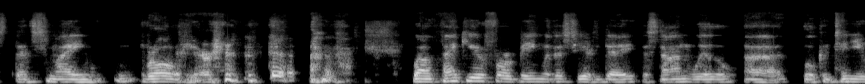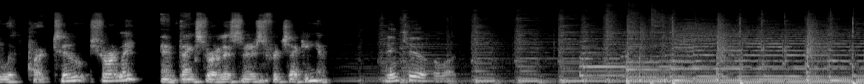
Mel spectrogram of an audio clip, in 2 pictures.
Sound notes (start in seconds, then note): 1.9 laughing; 12.5 upbeat music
